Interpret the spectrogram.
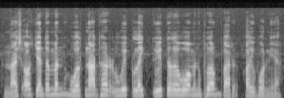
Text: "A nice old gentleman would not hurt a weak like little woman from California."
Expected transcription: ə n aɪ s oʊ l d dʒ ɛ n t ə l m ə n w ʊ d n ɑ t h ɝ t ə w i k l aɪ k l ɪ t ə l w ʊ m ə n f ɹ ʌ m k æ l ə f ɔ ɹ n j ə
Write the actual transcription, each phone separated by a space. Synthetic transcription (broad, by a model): n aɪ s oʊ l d dʒ ɛ n t ə l m ə n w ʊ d n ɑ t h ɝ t w i k l aɪ k w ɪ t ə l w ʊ m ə n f l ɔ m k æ l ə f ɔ ɹ n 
